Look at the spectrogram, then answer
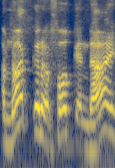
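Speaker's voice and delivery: put-on Scottish accent. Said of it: "when did Kavar become Scottish?".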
